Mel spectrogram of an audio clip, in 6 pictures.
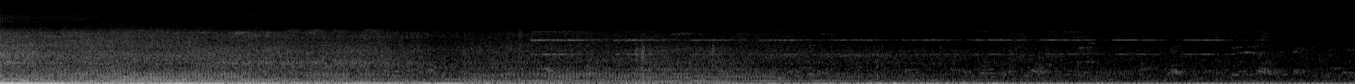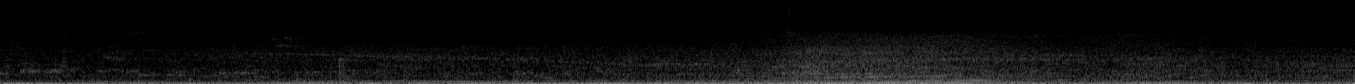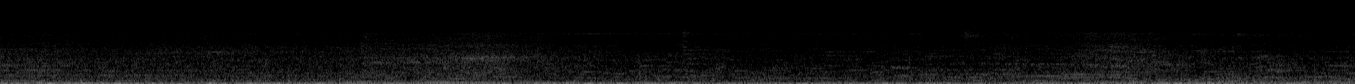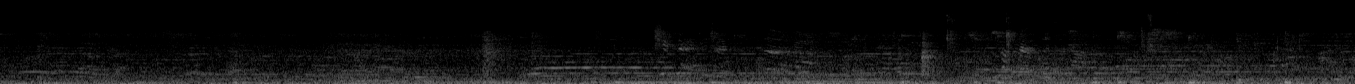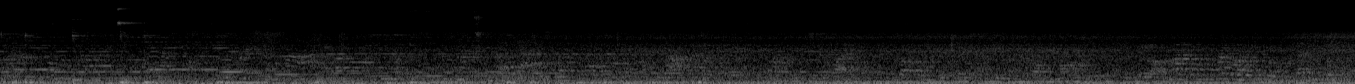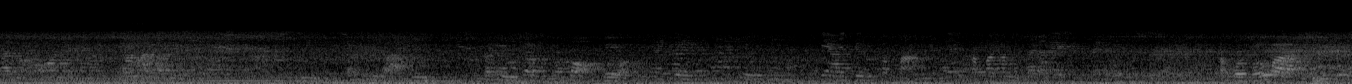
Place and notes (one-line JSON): {"title": "北斗紅磚市場, Beidou Township - Walking in the old building market", "date": "2017-04-06 10:33:00", "description": "Walking in the old building market, Traffic sound, sound of the birds", "latitude": "23.87", "longitude": "120.53", "altitude": "40", "timezone": "Asia/Taipei"}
